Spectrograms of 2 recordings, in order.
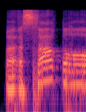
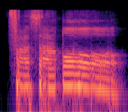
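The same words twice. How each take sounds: First: Fasako with SA raised in pitch; fa-SA-ko, middle syllable highest; stress on second syllable. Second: Fasako with FA raised, very drawn out; FA-sa-ko, stretched, first syllable brought out; stress on first syllable. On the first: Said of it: "Kalau kita baca ini kan". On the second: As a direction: say fasako slowly, weight on the opening fa. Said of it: "fa-nya itu yang ditinggikan". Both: Shown as a demonstration.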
